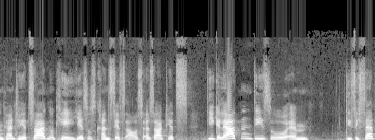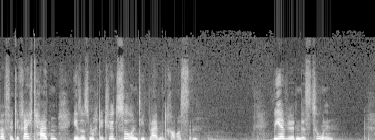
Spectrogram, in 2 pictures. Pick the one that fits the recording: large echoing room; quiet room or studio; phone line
large echoing room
